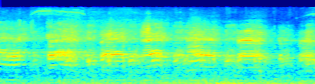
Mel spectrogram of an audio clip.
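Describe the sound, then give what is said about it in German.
A goose's loud triumph call as this year's dominant goose asserts itself over the others: a rapid run of harsh, repeated honks in a steady rhythm, continuous over a low background rumble, with no one speaking. “Mit diesem Triumphschrei hat sich der diesjährige Chef durchgesetzt.”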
